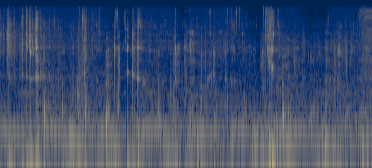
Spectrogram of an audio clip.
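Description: Jelly beans being chewed, faint, irregular soft crunching and wet chewing sounds that come in a quick, uneven run throughout.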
